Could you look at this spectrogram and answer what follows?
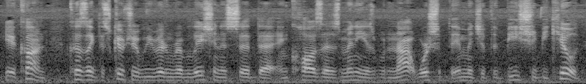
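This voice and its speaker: High-voiced man preaching on a street. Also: quick pace, slight background noise. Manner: animated, slangy, calls listeners man and brother. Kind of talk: impassioned outdoor street teaching.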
